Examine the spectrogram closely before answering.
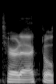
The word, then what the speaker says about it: pterodactyl: p Pudo yeah and pterodactyl spelled with a p too but you don't say a p yeah I know but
